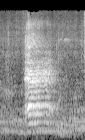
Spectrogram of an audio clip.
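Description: Nondescript-breed goats bleat once in a drawn-out, wavering call at moderate distance, with quiet farmyard ambience before and after.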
